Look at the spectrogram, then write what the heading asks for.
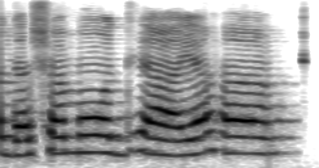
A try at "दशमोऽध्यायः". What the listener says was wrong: Many places Visarga you didn't say clearly. You left Visarga, like you didn't pronounce it.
